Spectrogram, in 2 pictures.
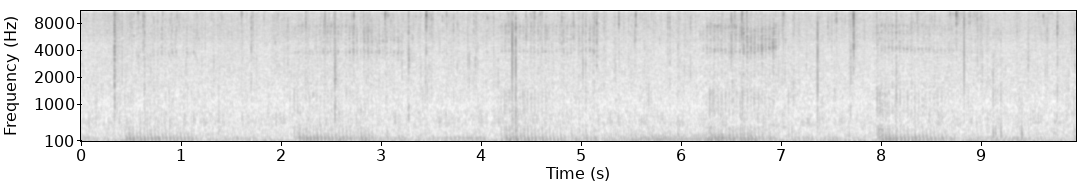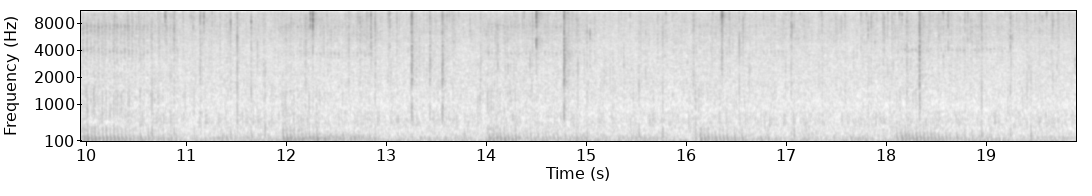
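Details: Two domestic cats purring while asleep in front of a rainy window: a low, rumbling purr swelling in breaths roughly every two seconds, with sharp crackles from a fireplace and a steady hiss of rain throughout.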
